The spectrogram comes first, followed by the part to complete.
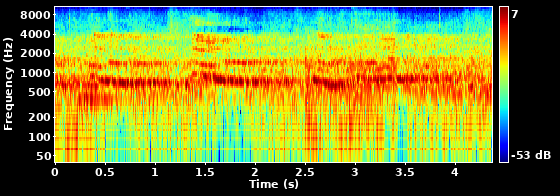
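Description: Ringside shouting from spectators and corners, several long calls that fall in pitch, over a constant crowd din, with a few thuds of strikes landing in the ring.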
